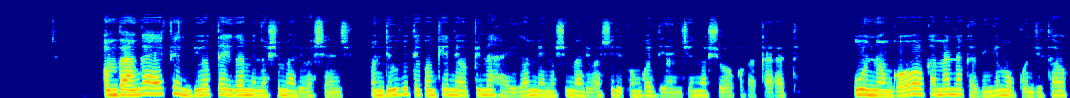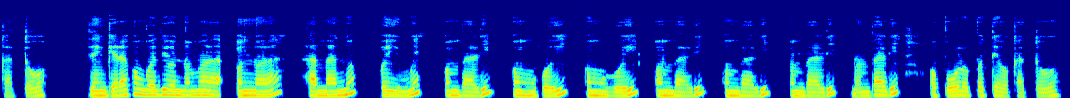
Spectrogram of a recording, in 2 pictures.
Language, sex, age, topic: Oshiwambo, female, 18-24, finance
